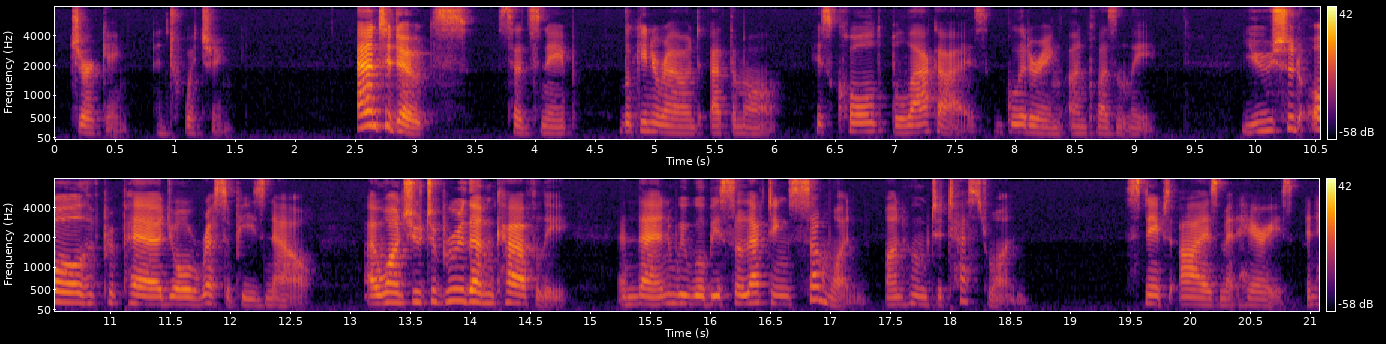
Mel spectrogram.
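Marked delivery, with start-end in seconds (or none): 2.5-3.4 cold, louder, higher opening word; stern Snape announcement. Acted. Snape begins the lesson. 9.9-18.7 louder, menacing classroom warning; cold stern teacher. Acted. Snape addresses the class.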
